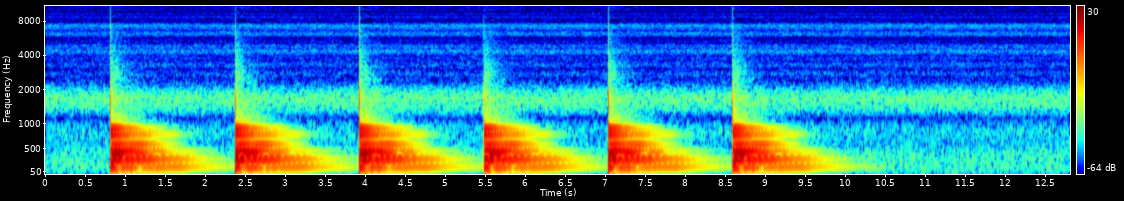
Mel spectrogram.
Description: Clock strike, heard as a bell, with room echo. 6. Six o'clock.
